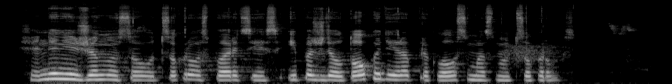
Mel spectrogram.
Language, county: Lithuanian, Kaunas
